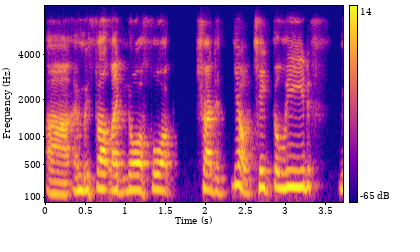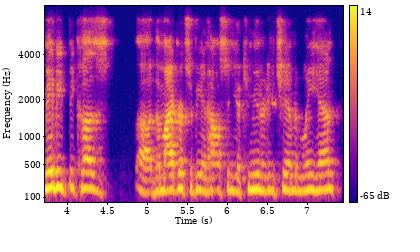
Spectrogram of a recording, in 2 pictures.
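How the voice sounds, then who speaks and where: A man speaking as a town board member at a public meeting, earnest, with many pauses and fillers. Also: high-pitched, fairly bright tone, lo-fi sound.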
